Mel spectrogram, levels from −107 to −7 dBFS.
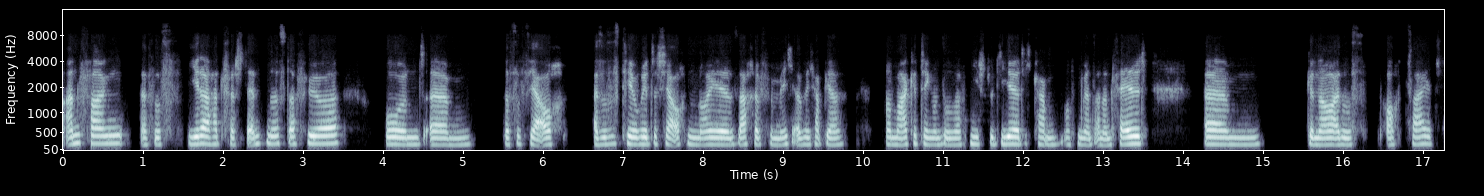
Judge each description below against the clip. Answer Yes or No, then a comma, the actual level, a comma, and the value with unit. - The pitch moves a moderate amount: No, narrow, 1.6 semitones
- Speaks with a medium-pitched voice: Yes, medium, 180 Hz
